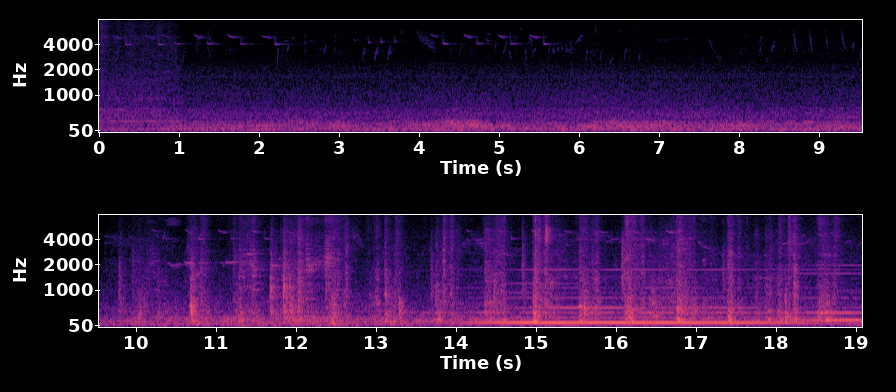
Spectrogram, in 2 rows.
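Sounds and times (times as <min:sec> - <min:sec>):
songbird high chirps: 0:09.8 - 0:12.8.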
